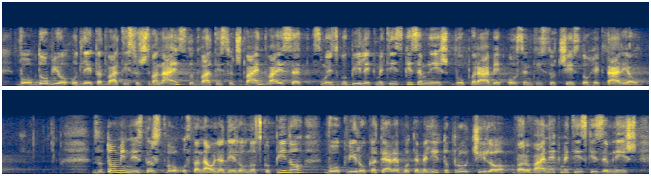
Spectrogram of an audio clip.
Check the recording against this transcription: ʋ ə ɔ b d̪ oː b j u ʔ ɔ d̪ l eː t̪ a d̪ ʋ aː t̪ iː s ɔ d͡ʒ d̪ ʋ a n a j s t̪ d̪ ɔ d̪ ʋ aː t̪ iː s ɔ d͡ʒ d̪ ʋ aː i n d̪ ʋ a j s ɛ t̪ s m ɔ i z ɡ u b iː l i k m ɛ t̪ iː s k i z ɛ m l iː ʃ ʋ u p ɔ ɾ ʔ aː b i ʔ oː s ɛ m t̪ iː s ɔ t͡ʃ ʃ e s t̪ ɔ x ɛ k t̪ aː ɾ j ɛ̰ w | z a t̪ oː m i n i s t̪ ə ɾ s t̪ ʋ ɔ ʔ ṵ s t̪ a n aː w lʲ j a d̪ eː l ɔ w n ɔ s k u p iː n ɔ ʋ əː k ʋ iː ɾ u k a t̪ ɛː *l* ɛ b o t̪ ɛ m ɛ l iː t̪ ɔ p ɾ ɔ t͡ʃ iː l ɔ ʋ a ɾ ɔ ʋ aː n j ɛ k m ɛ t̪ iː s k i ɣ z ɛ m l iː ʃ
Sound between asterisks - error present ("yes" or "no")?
yes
